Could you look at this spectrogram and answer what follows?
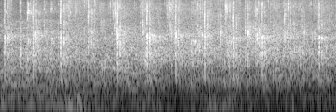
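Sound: audience clapping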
